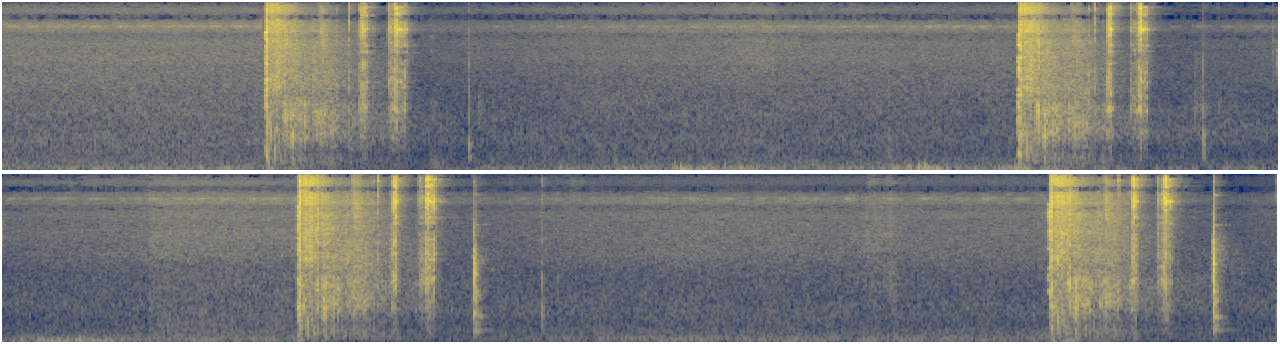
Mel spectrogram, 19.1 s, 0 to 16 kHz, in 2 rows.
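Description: A Winchester 1873 lever-action rifle fires Magtech .44-40 cartridges at an outdoor range, four sharp loud reports spaced several seconds apart, each followed by brief mechanical clacks of the action.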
